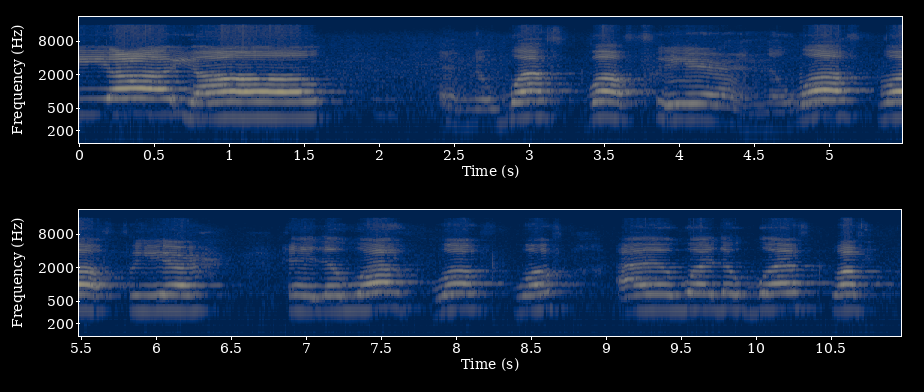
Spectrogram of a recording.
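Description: A young child singing a tune in short notes, about two a second, after two long held notes at the start and a brief pause, with one note sliding down partway through.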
